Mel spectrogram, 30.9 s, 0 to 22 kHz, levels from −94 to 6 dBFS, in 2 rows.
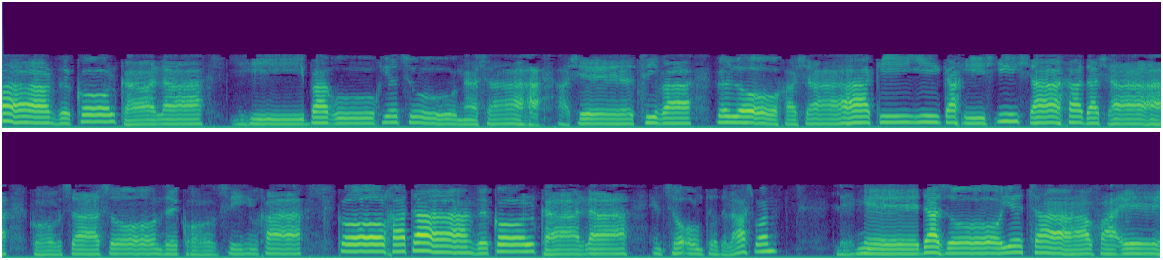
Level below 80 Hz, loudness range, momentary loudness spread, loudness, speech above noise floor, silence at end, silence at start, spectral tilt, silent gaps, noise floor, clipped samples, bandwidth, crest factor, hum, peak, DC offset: -50 dBFS; 9 LU; 13 LU; -19 LUFS; 32 dB; 0 s; 0 s; -11 dB/octave; none; -50 dBFS; under 0.1%; 4 kHz; 18 dB; none; -2 dBFS; 2%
